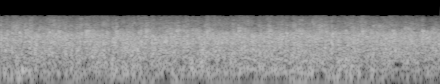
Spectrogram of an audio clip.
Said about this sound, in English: How about a big round of applause for our panel?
